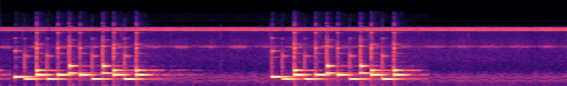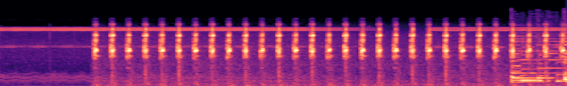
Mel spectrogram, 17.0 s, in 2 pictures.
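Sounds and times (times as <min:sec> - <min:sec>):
faint high-pitched tone: 0:00.0 - 0:03.2, 0:04.1 - 0:06.5
clock ticking: 0:09.9 - 0:17.0.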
